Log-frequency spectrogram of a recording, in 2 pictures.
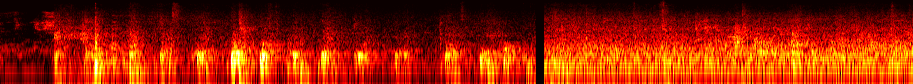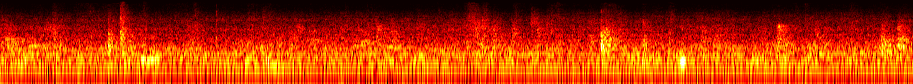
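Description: Irregular knocks and clatter for the first few seconds, then a laundry machine running with a low, steady hum, broken by occasional light clicks and knocks as laundry and a plastic basket are handled.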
